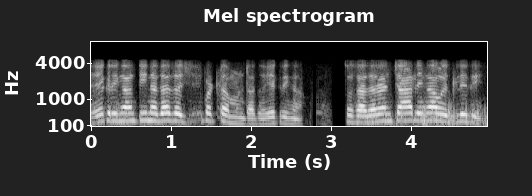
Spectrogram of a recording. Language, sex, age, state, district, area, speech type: Goan Konkani, male, 45-60, Goa, Tiswadi, rural, conversation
